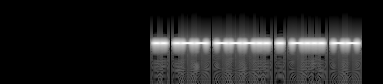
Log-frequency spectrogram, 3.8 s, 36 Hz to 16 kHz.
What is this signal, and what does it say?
Morse code, heard as a keyed tone, about 35 wpm, 700 Hz. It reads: IW8EBM
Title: DXCC-100 Call Signs - 6 Characters - 35wpm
